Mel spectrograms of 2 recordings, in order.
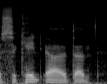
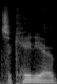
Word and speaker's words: Cicada: performs is, like, the Cicada, I almost said Cicadia, but that's not the right word.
